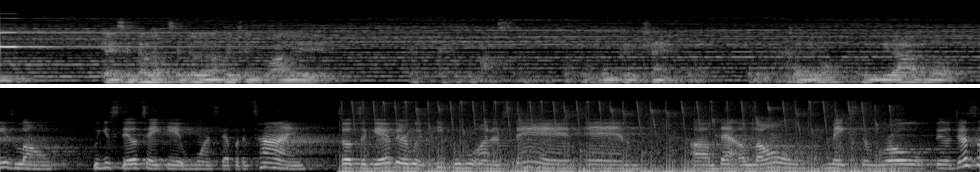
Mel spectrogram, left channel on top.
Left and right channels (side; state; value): both; different; correlation 0.00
